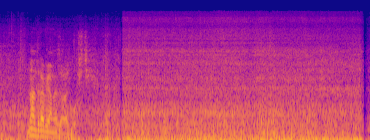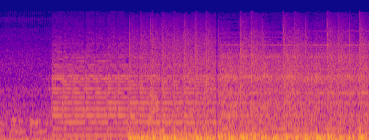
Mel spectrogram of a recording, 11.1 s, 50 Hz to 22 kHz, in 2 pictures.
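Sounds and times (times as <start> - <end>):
bike rolling over cobblestones: 0.0 - 5.5
wind buffeting microphone: 0.0 - 5.5
guitar background music: 7.3 - 11.0.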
